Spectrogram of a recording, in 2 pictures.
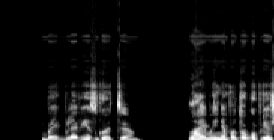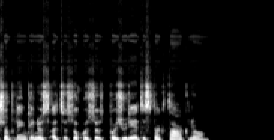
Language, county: Lithuanian, Panevėžys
